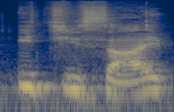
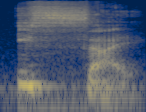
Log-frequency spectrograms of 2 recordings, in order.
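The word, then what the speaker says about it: 一歳: sai means years old you could say right ichi-sai but it would be wrong because what japanese do is they've shortened it to isai two years old nissai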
